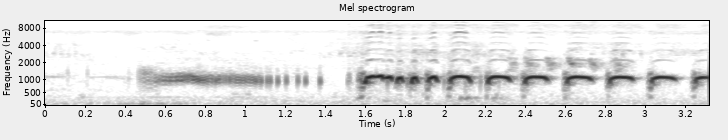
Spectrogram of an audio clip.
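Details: Local zebra dove with a strong voice, kept as a trapping lure: a soft, purring note slows into separate pulses, then a fast, regular run of about ten loud hooked coos.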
